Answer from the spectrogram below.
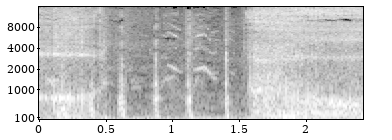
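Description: A person snores in a short, rough burst of sputtering, rattling pulses, irregular in rhythm, with steady hiss before and after.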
